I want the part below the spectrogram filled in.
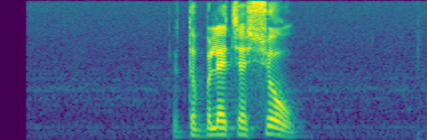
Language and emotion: Russian, angry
